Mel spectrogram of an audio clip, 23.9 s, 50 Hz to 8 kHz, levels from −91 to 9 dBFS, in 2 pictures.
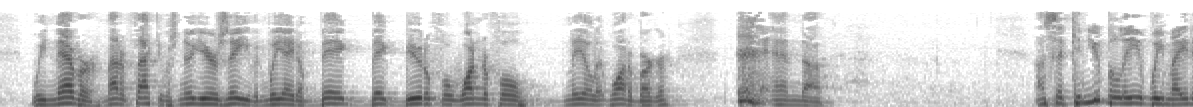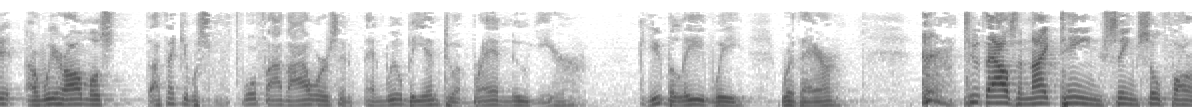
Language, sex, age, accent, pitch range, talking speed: English, male, 50-69, American, 125-170 Hz, 155 wpm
